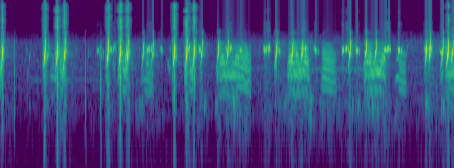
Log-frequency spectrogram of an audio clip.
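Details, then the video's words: Quail calling at dawn, for use in hunting: dense bursts of short squeaky, squawking notes, each with a sharp click at its start, running in quick uneven groups with brief gaps. "batair ki awaz subha k liye"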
